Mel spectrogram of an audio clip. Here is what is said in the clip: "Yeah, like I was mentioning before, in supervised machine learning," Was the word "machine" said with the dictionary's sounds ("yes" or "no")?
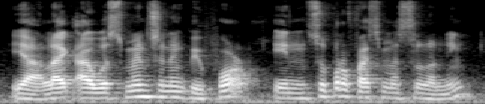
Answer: no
